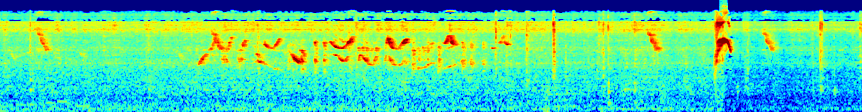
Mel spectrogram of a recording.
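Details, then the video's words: Brown-throated sunbird song used as a training lure: a faint run of sharp, high, twittering chirps lasting about three seconds, then one louder high note near the end over quiet background hiss. "Pancingan burung kecil nembak,Jongkangan gacor"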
